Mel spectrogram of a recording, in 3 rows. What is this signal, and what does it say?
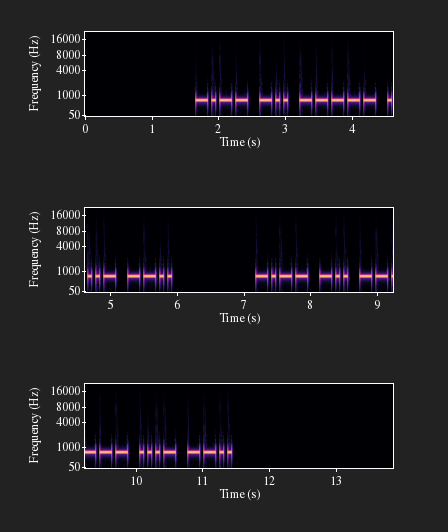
Morse code, heard as a keyed tone, about 20 wpm, 700 Hz. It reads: YD0VZ YD0VZ
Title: DXCC-100 Call Signs - 5 Characters - Repeated 2x - 20wpm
